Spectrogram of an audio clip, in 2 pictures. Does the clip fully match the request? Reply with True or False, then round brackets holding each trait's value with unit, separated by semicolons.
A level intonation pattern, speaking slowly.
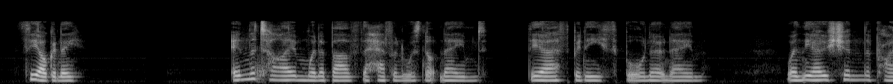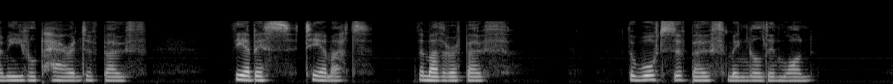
True (1.5 semitones; 130 wpm)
